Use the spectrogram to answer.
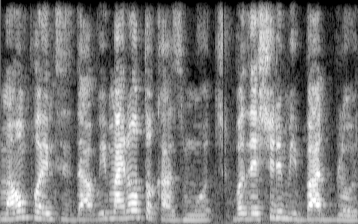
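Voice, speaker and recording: A woman talks with a Nigerian accent at a moderate pace. Her pitch varies in an ordinary way. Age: 20s. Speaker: makeup artist and beauty influencer. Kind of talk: casual talk to camera.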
